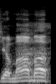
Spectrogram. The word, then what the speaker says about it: Yamama: And writing on this, which Hatun just mentioned, the Battle of, I say Yamama, that she pronounced it correctly, which is Yamama, but as soon as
